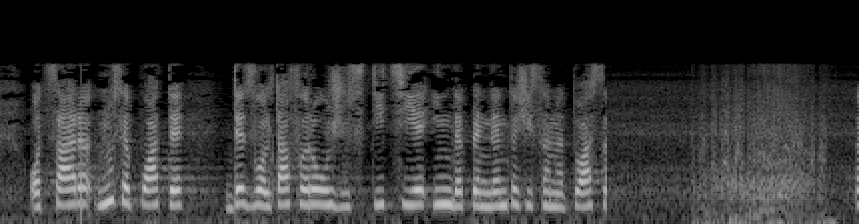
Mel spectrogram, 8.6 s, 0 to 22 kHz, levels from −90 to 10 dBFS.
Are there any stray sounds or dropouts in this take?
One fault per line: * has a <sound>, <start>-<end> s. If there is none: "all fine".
* has a squeak, 6.9-8.4 s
